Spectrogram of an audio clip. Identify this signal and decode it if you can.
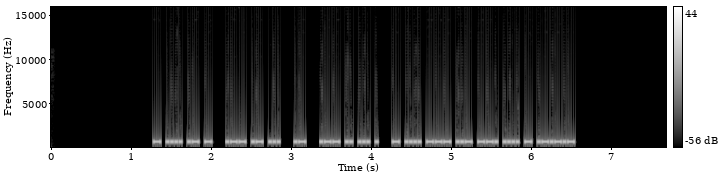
Morse code, heard as a keyed tone, about 46 wpm, 700 Hz. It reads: THAT WAS A WISE THOUGHT.
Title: Sentences from Top 1600 Words 45wpm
